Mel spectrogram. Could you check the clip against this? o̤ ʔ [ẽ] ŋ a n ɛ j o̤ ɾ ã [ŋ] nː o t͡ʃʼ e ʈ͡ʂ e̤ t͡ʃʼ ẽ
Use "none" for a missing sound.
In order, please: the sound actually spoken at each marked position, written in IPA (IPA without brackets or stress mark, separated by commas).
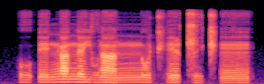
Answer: e, none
